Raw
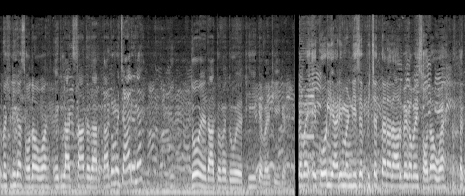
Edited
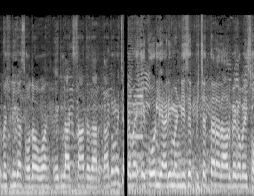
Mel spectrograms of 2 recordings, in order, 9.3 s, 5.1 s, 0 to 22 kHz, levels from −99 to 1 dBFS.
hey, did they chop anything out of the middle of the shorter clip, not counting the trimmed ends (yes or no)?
yes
